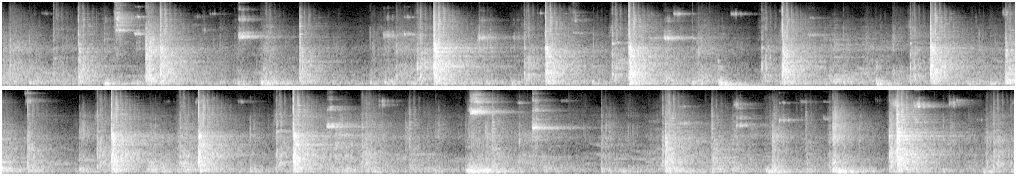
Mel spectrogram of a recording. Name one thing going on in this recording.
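Shoes squeak and thud on a court floor.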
